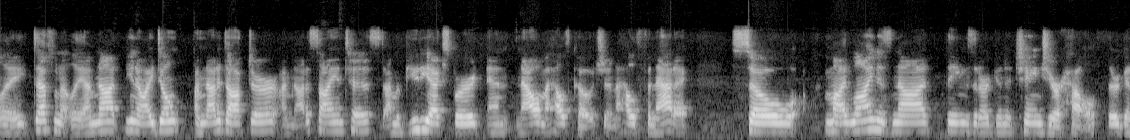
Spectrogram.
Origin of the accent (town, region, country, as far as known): Chicago, Illinois, United States; born or raised there; now in New York, United States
